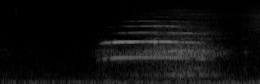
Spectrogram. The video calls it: Ragdoll Cat Gus Being Vocal and Sweet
